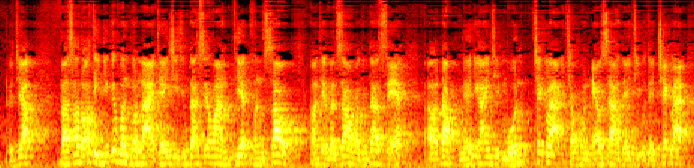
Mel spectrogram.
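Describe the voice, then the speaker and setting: A man teaching an online pronunciation lesson, repeating example words slowly and encouraging learners. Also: mid-range voice, a bit bright. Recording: echoey room.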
